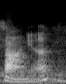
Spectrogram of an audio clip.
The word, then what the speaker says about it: Sanya: I don't want to pronounce it wrong. It's Sanya.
